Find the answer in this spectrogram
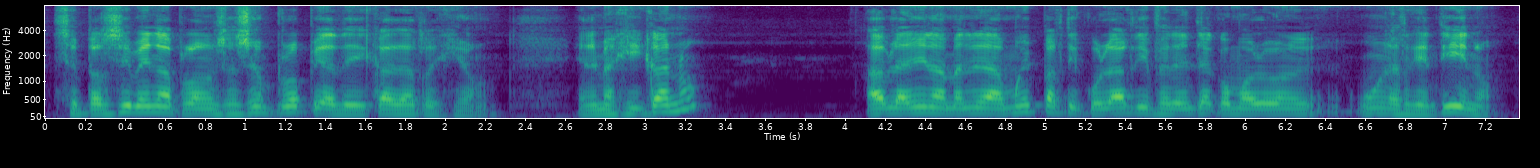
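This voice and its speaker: A man's voice: mid-range voice, fast talker, warm tone. A male teacher with a Peruvian accent explaining a language lesson, asking rhetorical questions along the way. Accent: Peruvian Spanish. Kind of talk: recorded online language lesson.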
